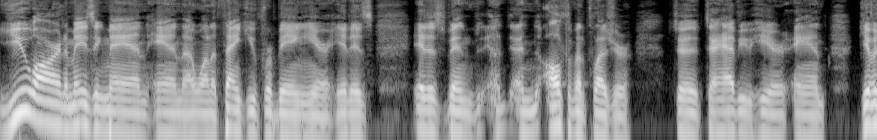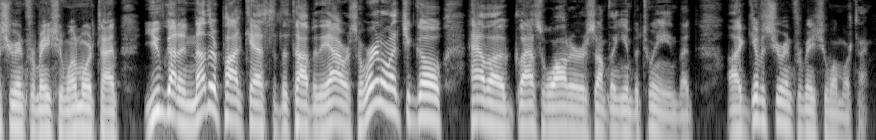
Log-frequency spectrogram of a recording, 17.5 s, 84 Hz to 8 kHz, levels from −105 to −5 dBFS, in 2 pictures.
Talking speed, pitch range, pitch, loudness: 240 wpm, 105-135 Hz, 115 Hz, -22 LUFS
